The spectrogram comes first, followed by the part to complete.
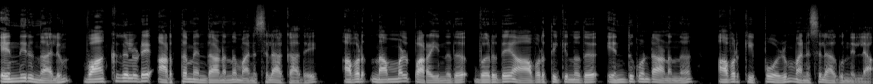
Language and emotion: Malayalam, neutral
